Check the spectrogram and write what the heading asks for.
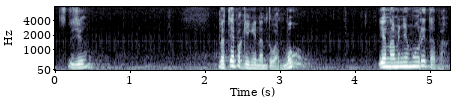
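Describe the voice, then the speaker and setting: A man's voice: fairly high pitch, sing-song, a little fast, dark tone. A man teaching a church discipleship class, constantly quizzing his listeners. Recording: reverberant hall.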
